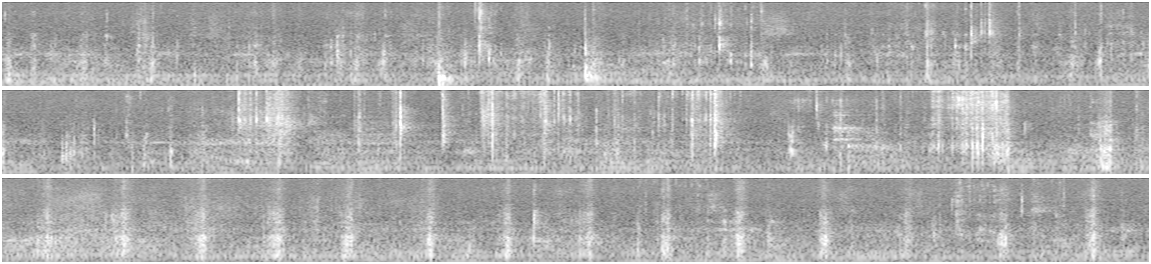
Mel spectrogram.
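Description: A woman chewing and crunching mouthfuls of pork-sausage salad with crisp frilly lettuce: a steady run of sharp crunches, with louder clusters about halfway through.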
